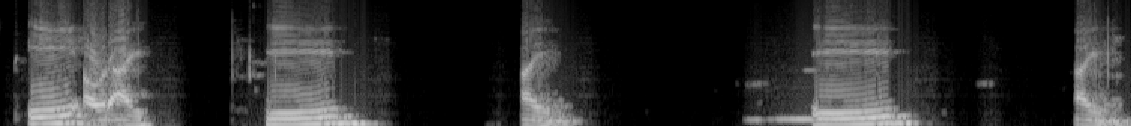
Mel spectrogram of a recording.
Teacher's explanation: ए आई, ए आई, कंठ तालु से बोला जाता है, कंठ, कंठ, ये सही से लिखो भैया, कंठ तालु, कंठ तालु, कंठ तालु से बोला जाता है, इसको कंठ तालव्य कहा जाता है, इसको कंठ तालव्य, इसको कंठ तालव्य के नाम से भी जाना जाता है।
